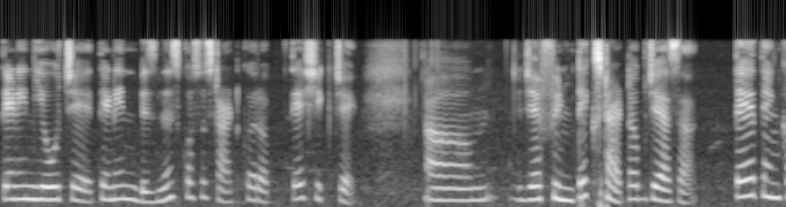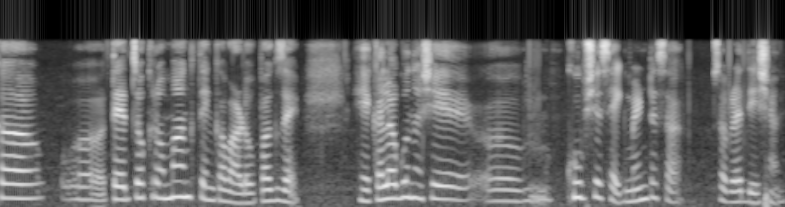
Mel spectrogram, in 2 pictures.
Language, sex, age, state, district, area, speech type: Goan Konkani, female, 30-45, Goa, Salcete, urban, spontaneous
